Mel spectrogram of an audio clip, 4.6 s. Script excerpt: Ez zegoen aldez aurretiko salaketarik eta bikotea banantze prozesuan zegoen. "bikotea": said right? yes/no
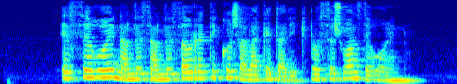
no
